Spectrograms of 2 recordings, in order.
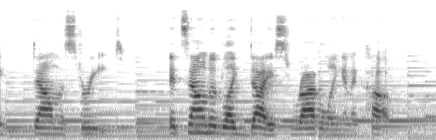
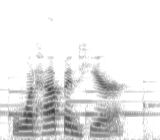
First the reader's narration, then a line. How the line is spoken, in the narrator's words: he asked quietly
